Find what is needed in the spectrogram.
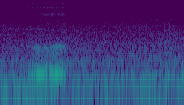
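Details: A single low, rumbling snore under a second from a small Shih Tzu dog, followed by quiet breathing; snoring.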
